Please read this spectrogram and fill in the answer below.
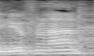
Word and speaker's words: Newfoundland: As I said, the faster you say this word, the better it sounds. If you can hear all the letters that you're pronunciating when you're saying it, you're not saying it fast enough, bye.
